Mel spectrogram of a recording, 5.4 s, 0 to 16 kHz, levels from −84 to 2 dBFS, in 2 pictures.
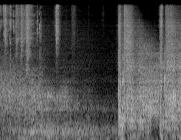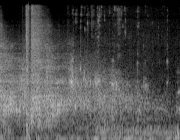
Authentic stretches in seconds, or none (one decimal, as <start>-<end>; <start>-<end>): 0.0-0.6; 3.8-5.4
